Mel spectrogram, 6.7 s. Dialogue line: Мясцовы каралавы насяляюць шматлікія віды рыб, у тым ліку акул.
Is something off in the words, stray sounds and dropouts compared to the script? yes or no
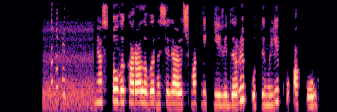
yes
